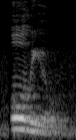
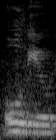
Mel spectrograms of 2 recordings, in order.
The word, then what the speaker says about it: olho: An H does not make a ha sound. H makes a Y sound. So, where's a good? Olho.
